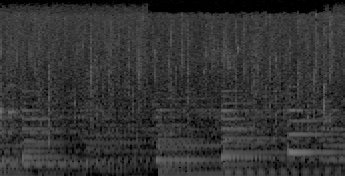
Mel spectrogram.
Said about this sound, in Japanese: 雨が降ってきたからここで少し雨宿りしようか。この葉っぱ大きいから傘の代わりになるよ雨が強くなってきたねしばらく降りそうだから一旦ここでお休みしようか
